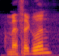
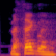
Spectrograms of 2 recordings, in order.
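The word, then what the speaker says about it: metheglin: it's cool to hear there's a couple different pronunciations or am i just wrong i mean i'm sure it's like tomato tomato or something like that i'm pretty sure it's you know interchangeable there are no tomatoes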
